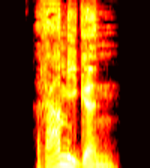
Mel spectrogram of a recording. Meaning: inflection of rahmig: 1. strong genitive masculine/neuter singular 2. weak/mixed genitive/dative all-gender singular 3. strong/weak/mixed accusative masculine singular 4. strong dative plural
- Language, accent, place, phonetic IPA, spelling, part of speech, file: German, Germany, Berlin, [ˈʁaːmɪɡn̩], rahmigen, adjective, De-rahmigen.ogg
